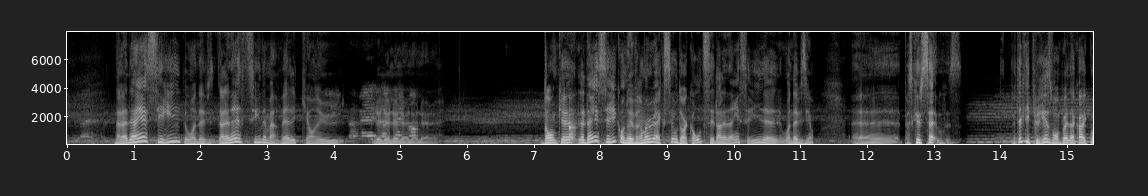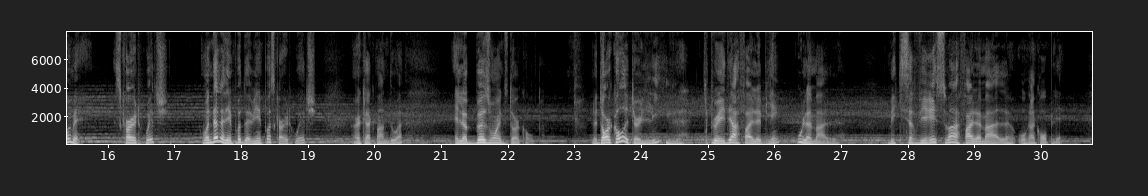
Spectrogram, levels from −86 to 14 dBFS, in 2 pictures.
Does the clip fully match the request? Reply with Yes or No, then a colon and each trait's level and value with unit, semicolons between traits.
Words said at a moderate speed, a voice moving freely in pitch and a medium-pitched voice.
Yes: average, 190 wpm; wide, 6.0 semitones; medium, 155 Hz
